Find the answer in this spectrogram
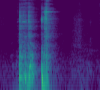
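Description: Glazed pottery mugs clinking and knocking against each other and the kiln shelf as they are lifted out of the kiln: two sharp clinks, the second ringing briefly, about half a second and a second in.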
